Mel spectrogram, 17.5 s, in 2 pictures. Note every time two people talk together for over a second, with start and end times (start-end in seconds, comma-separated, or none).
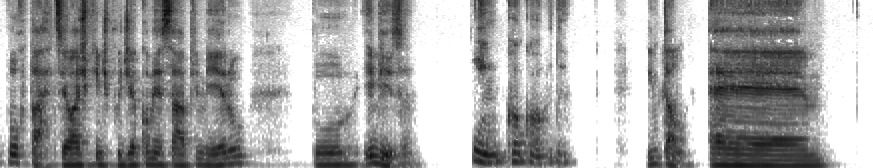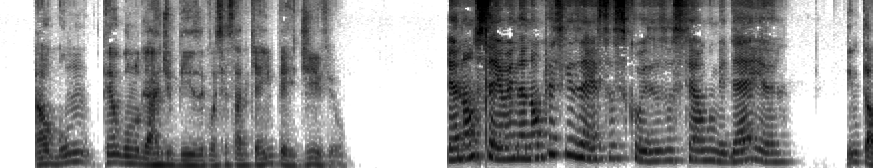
none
